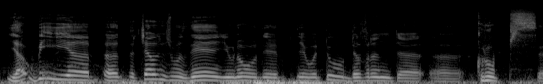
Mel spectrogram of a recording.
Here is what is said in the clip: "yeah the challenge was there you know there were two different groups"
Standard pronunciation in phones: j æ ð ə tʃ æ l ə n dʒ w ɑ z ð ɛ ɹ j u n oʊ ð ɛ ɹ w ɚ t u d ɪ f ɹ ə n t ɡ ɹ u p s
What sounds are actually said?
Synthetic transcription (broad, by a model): j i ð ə tʃ æ l ə n dʒ w ɑ z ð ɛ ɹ j u n oʊ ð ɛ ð w ɚ t u d ɪ f ɹ ə n t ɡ ɹ u p s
